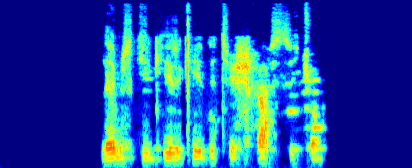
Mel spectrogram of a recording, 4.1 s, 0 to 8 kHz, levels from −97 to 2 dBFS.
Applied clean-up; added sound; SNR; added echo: neural mask model Resemble Enhance denoiser.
